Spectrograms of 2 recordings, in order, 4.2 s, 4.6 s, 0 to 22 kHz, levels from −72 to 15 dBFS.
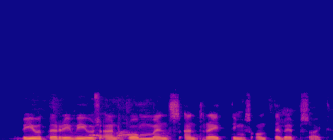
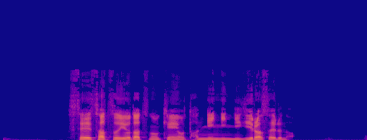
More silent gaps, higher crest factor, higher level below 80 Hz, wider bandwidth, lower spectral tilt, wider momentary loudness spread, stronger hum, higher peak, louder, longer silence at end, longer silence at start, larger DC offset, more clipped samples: neither; second, 14 dB vs 24 dB; second, -62 dBFS vs -56 dBFS; second, 7.6 kHz vs 11.5 kHz; first, -6.5 dB/octave vs -5 dB/octave; about the same, 10 LU vs 10 LU; second, none vs 50 Hz at -55 dBFS; second, -6 dBFS vs 0 dBFS; about the same, -22 LUFS vs -22 LUFS; second, 0.15 s vs 0.95 s; second, 0.3 s vs 0.85 s; neither; neither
